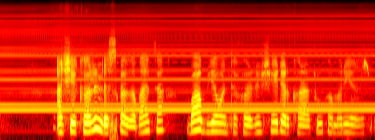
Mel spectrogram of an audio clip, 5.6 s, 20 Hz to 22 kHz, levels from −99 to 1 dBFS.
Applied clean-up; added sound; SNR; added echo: none; Harmonica; 9 dB; none.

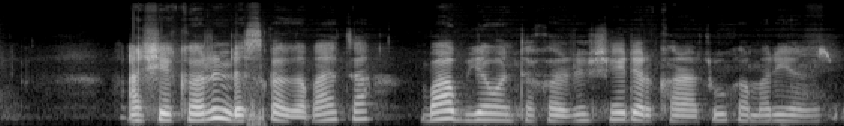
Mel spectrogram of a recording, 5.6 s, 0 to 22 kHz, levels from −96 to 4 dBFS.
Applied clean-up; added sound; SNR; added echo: none; none; none; none.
